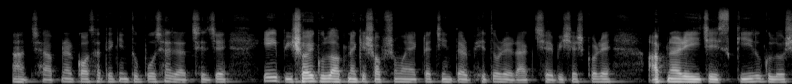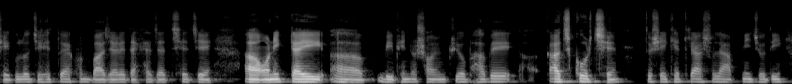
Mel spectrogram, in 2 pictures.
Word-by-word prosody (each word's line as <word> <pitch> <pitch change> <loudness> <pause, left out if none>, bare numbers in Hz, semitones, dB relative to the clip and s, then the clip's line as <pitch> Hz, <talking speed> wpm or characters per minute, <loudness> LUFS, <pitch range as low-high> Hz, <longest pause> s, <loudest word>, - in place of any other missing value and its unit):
আচ্ছা। 120 -1 -7
আপনার 130 +4 -8
কথাতে 125 +1 -5
কিন্তু 125 +1 -5
বোঝা 125 +2 -5
যাচ্ছে 110 +1 -7
যে 125 - -1 0.5
এই 170 - +2
বিষয়গুলো 140 +2 +5
আপনাকে 125 0 -1
সবসময় 120 0 -3
একটা 125 +1 -7
চিন্তার 120 -1 -3
ভেতরে 120 +1 -4
রাখছে। 105 0 -8
বিশেষ 120 +2 -4
করে 125 -1 -1 0.5
আপনার 130 +3 +3
এই 120 - +6
যে 120 - +3
স্কিলগুলো, 125 -1 -2
সেগুলো 115 +2 -3
যেহেতু 120 +1 -7
এখন 125 -1 -8
বাজারে 110 +1 -1
দেখা 110 +2 -7
যাচ্ছে 110 +1 -6
যে 115 - +1 0.4
আ - - +12 0.2
অনেকটাই 120 +2 +8 0.3
আ - - +4 0.4
বিভিন্ন 120 +1 -1
স্বয়ংক্রিয়ভাবে 120 +2 -3 0.3
আ - - -28 0.2
কাজ 130 -2 +6
করছে, 130 -2 +3 0.4
তো - - -11
সেই 125 -2 -4
ক্ষেত্রে 125 0 -6
আসলে 125 0 -6
আপনি 125 +3 -9
যদি 120 0 -3
120 Hz, 160 wpm, -24 LUFS, 115-125 Hz, 0.5 s, আ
